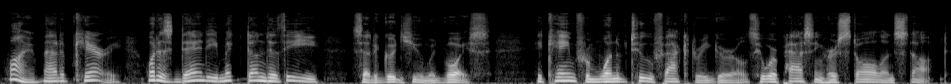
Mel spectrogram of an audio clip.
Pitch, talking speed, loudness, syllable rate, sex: 125 Hz, 190 wpm, -19 LUFS, 5.1 syllables/s, male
